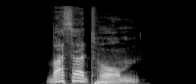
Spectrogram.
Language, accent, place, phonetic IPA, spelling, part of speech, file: German, Germany, Berlin, [ˈvasɐˌtʊʁm], Wasserturm, noun, De-Wasserturm.ogg
- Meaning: water tower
